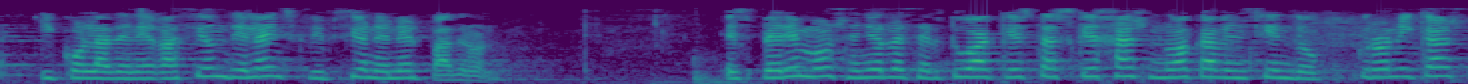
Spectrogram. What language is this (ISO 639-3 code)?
spa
